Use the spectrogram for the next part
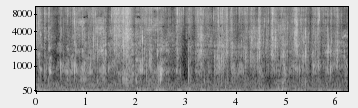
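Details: Oli, a pit bull, eating a raw fish and steak meal, recorded August 4, 2023: dense, continuous wet crunching and biting clicks with soft smacking, steady throughout with sharper cracks near three and five seconds.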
